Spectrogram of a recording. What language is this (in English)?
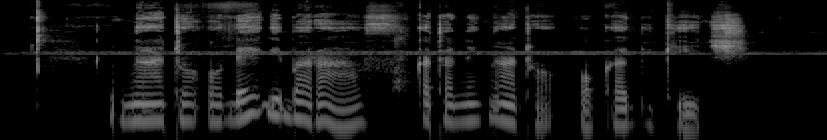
Luo (Kenya and Tanzania)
